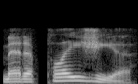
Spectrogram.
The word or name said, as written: metaplasia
